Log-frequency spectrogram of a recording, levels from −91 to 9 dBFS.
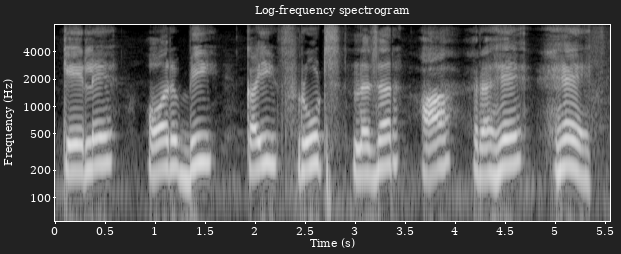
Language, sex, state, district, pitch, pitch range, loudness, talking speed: Hindi, male, Madhya Pradesh, Dhar, 210 Hz, 185-225 Hz, -13 LUFS, 95 wpm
